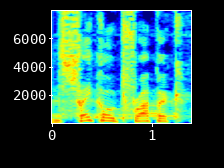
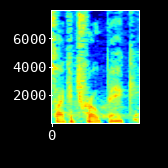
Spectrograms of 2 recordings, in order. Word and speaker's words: psychotropic: She also had psychotropic medication with adverse reaction. Your words to this jury yesterday. – Yes. – What is psychotropic medication with adverse reaction? What does that mean? – It's pronounced psychotropic.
